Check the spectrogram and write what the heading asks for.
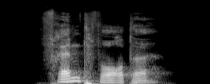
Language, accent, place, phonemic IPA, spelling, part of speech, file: German, Germany, Berlin, /ˈfʁɛmtˌvɔʁtə/, Fremdworte, noun, De-Fremdworte.ogg
- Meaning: dative singular of Fremdwort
